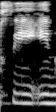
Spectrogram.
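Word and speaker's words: cin: करने के लिए कि सी आउट को हम प्रोनाउंस कर सकते हैं सी आउट और सी इन को सी इन और इसके साथ होता है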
